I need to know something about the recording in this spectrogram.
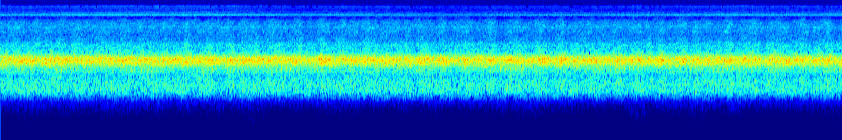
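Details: Distant frogs filling a moonlit, unplanted countryside rice field at night with a continuous chorus; countless overlapping trills form a steady, dense hum without gaps or swells, and a faint constant high tone lies above.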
